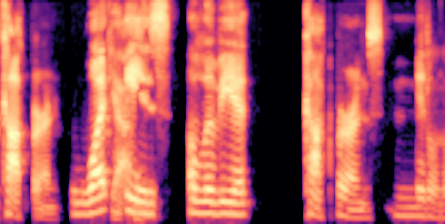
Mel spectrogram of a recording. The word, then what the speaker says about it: Cockburn: very connected for sure Olivia Coburn pronounced on this broadcast as cockburn what is Olivia cockburn's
